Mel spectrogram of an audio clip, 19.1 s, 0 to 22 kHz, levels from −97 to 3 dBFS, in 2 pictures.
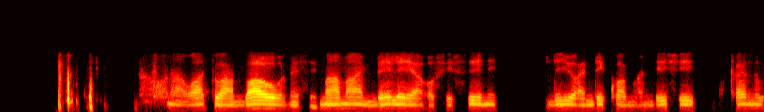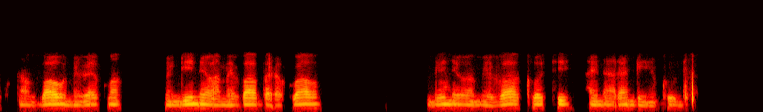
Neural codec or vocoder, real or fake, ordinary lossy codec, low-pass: codec, 16 kHz in and 24 kHz out, 2.2 kbps, FireRedTTS-2 codec; fake; Opus, 16 kbps; 3.6 kHz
